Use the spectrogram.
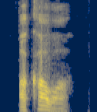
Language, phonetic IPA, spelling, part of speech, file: Polish, [ɔˈkɔwɔ], około, preposition / particle, Pl-około.ogg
